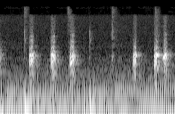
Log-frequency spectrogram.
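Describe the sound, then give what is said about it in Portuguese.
A chicken clucks in a quick, uneven series of short, nasal bursts, moderately loud over a low, steady background hum. “Isso mesmo, frango.”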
